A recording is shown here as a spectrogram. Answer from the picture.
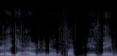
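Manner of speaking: normal talking voice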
